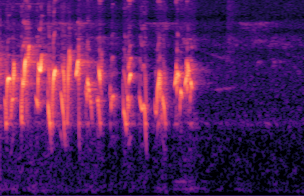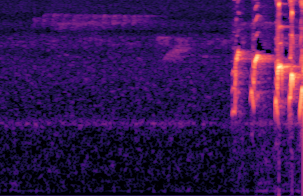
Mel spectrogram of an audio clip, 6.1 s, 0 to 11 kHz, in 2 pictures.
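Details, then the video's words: Red-whiskered bulbul song as a wild bird challenges a caged decoy: a two-second chattering run of quick warbled notes, a long silence, then a fresh burst of clear whistles. "เสียงนกกรงดอกแตงEp.56Birds soundsนกป่าห้าวจัดมา ริกใส่แล้วก็ไปSuara merbah lekir gacor"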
